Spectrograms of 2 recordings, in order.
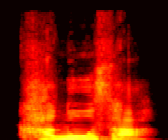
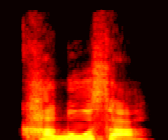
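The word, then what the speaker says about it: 간호사: nurse in Korean is kanusa kanusa this this we have nasal sound right and here they meet and this song is gone this H sound is gone so the pronunciation is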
